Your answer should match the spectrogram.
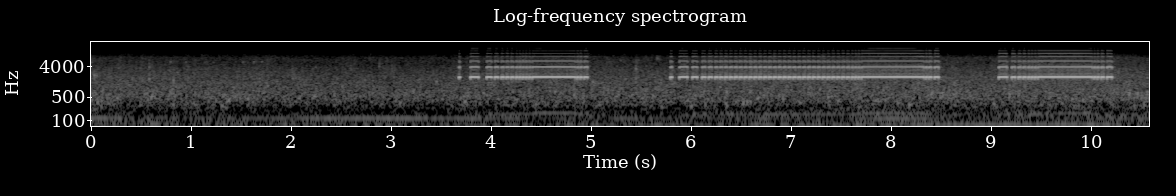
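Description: Garrett Pro Pointer pinpointer sounding its high-pitched alert as its tip is brought to a one-pence coin. There are three bursts, the first a few seconds in, each starting as a fast stutter of beeps that runs into a steady tone.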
